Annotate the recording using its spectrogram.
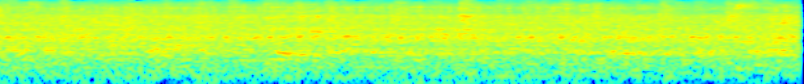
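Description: Steady road-traffic and vehicle-engine noise with a low rumble.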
